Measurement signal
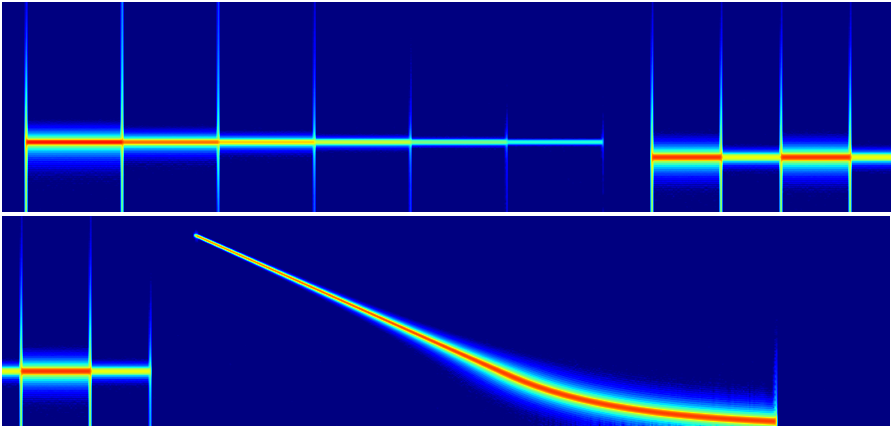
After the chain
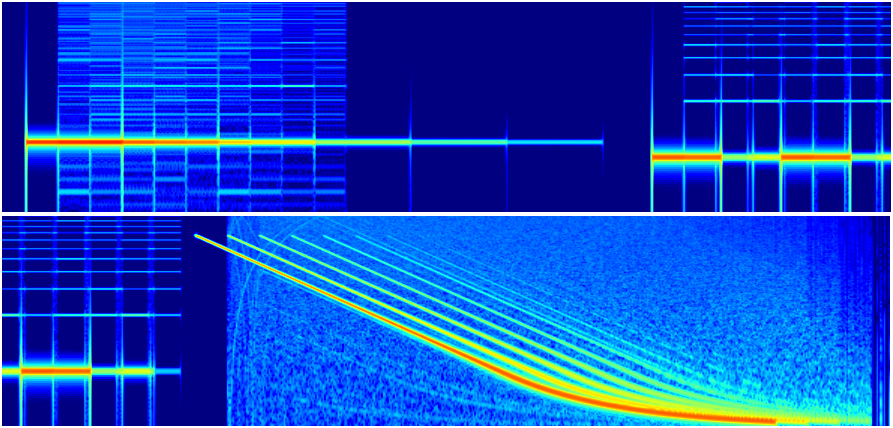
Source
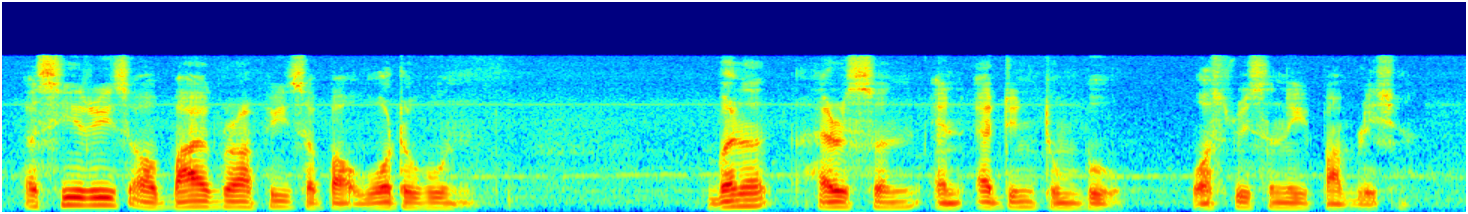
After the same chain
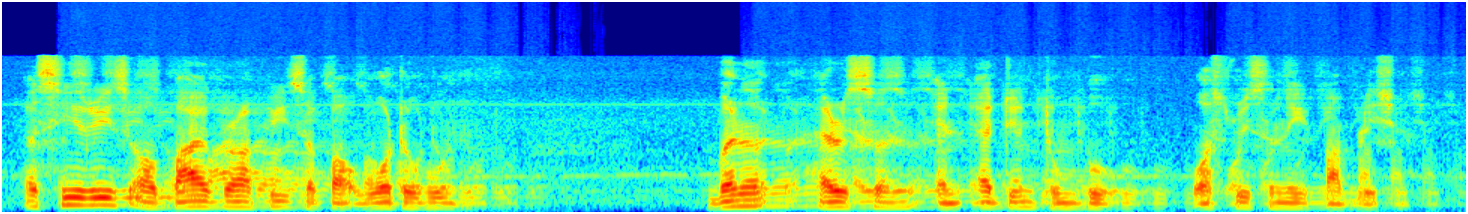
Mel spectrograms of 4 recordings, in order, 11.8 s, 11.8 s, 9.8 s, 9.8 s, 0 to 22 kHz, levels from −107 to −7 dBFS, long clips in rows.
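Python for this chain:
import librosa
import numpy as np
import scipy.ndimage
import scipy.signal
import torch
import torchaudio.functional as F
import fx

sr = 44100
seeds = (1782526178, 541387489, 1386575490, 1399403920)

y = fx.echo_crushed(x, sr, ms=212, feedback_pct=55, bits=7, wet_db=-13.0)
y = y * librosa.db_to_amplitude(-3.5)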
